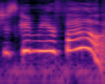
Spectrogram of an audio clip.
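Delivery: light, playful, very high-pitched tone. Retelling what they said just before a big fight, retelling a playful request. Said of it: "so playful".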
